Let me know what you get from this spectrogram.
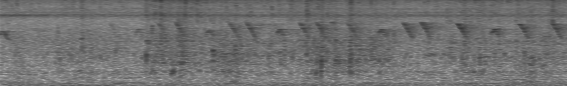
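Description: A bird chirping: a steady series of short, falling high-pitched calls, about two a second, starting a second or so in, over faint outdoor background noise.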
